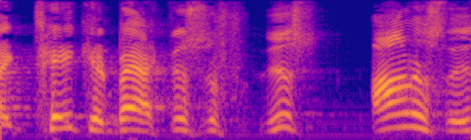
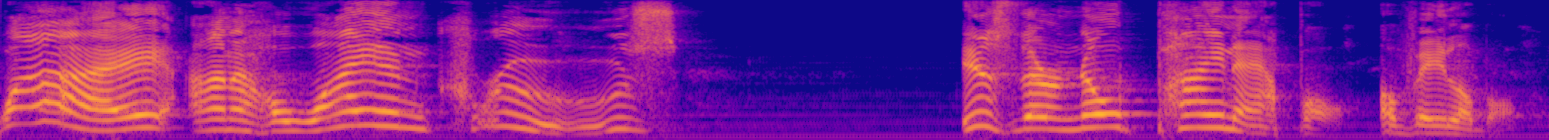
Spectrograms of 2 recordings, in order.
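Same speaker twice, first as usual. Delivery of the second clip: put-on cranky, grouchy little old lady, why drawn out. Retelling a little old lady's question to the cruise chef, imitating a grouchy voice. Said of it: "in a grouchy-sounding voice".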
